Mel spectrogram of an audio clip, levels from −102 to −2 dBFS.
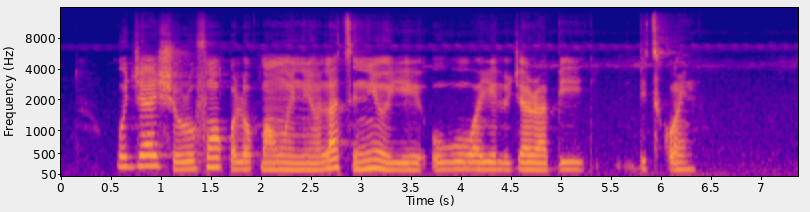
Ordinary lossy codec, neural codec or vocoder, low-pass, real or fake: none; vocoder, 48 kHz, 128 mel bands, Vocos; 14.4 kHz; fake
